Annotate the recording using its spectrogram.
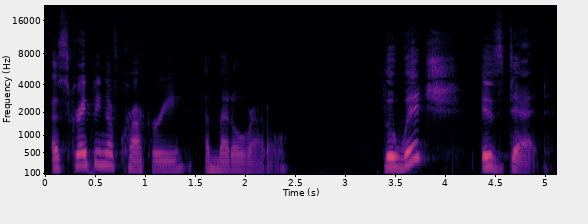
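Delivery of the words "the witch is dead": slow, loud solemn intoning; intoned. A narrator's reading. Husband intoning to the children in the dark cellar, slow and loud. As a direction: chant it like a ritual. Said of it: "intoned the husband".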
